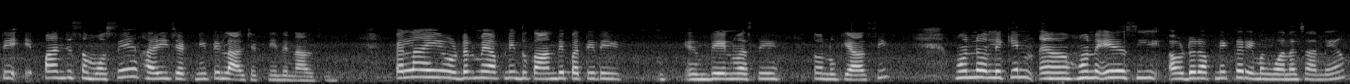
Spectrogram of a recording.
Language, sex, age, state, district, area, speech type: Punjabi, female, 18-30, Punjab, Mansa, urban, spontaneous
